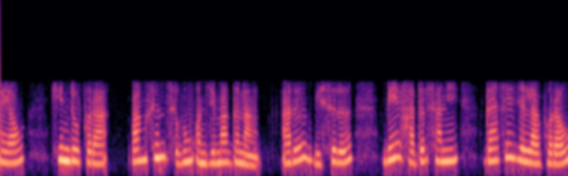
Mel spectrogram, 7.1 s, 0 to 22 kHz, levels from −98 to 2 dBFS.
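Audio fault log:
throughout iLBC codec: narrow, slightly rough and synthetic sound, band-limited to about 150 Hz–3.6 kHz, from independently coded frames, which fits iLBC's 30 ms, 13.33 kbps mode.
2.16–2.20 s and 5.82–5.85 s lost iLBC frames: brief held, buzzy vowel-like fill lasting 30 ms each, where the decoder repeated the last pitch cycle, recovering immediately afterwards.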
